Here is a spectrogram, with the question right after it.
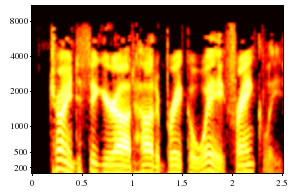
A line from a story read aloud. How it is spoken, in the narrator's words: she said with a sigh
